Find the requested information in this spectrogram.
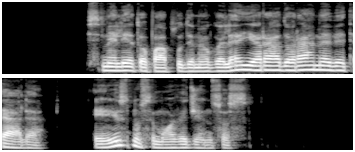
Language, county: Lithuanian, Klaipėda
